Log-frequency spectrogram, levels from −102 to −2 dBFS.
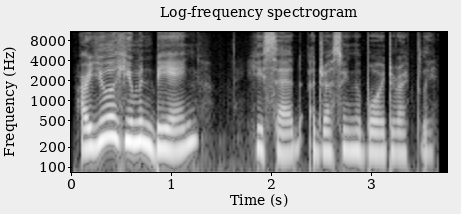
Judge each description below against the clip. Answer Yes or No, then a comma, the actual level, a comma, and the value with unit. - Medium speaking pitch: No, high, 195 Hz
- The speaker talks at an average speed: Yes, average, 175 wpm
